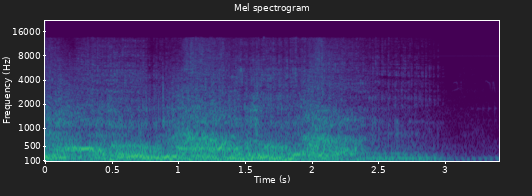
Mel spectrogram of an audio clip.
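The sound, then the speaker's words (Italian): A deep, loud animal roar at a zoo, sustained for about two seconds before trailing off into a fainter, rough growl. “E allora, dopo questo ruggito”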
